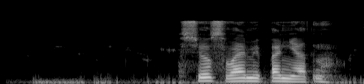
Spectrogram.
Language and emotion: Russian, neutral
